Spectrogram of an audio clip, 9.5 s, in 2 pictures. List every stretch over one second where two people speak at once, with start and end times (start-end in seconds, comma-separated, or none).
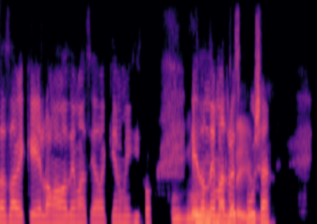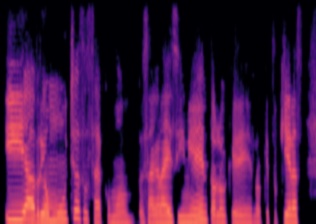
2.8-4.0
